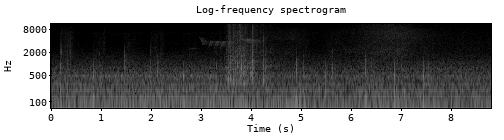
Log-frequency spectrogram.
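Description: In Life Is Strange Remastered, a bird takes off with a brief burst of flapping wings near the middle, set against quiet footsteps and soft ambient clicks, with no voices.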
